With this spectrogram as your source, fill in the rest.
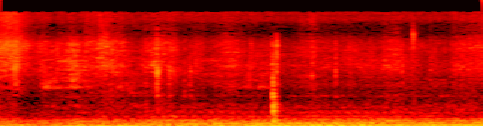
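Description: Car pulling away after a gear shift near a market in Latori, Surajpur, Chhattisgarh, with a low steady engine rumble and road noise, a brief clunk partway, continuous and fairly close from inside the vehicle.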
